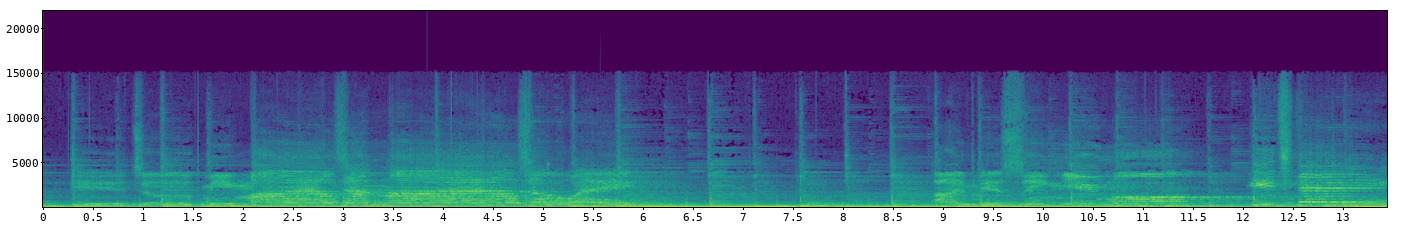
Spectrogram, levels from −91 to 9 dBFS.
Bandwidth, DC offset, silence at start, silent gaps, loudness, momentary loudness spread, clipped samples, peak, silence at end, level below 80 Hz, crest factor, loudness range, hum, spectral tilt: 13.5 kHz; under 0.1%; 0 s; none; -11 LUFS; 5 LU; under 0.1%; 0 dBFS; 0 s; -18 dBFS; 10 dB; 2 LU; none; -6 dB/octave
